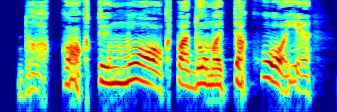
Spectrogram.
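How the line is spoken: Indignant exhale. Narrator (Russian): возмущенно выдохнул Ипполит Германович

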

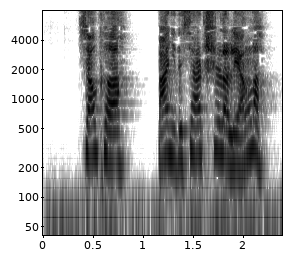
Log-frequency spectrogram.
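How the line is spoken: Loud calling. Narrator (Chinese): 高声叫

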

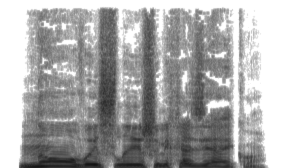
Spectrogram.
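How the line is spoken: Lazy drawl. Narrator (Russian): лениво протянул Терций

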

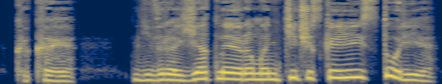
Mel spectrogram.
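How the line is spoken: Spellbound breathy exhale. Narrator (Russian): Завороженно глядя на Настю, выдохнул Толик

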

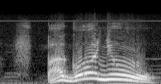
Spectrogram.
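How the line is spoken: Shouted. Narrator (Russian): крикнул Лукас

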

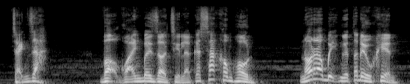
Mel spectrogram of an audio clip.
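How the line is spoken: Shout. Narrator (Vietnamese): Hải quát

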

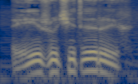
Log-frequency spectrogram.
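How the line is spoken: Barely audible. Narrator (Russian): едва слышно сказал Молот

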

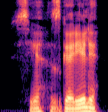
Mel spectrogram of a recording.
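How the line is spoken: Strained, forced out. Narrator (Russian): с трудом выдавил Джонас

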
